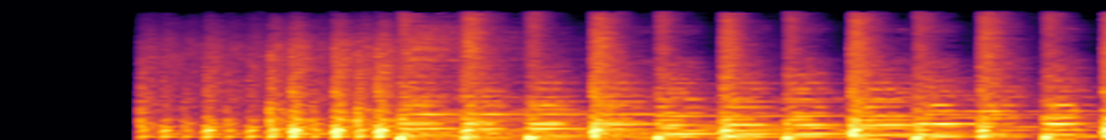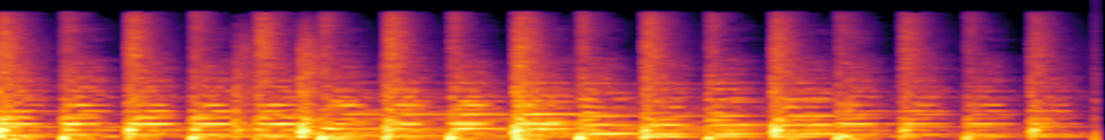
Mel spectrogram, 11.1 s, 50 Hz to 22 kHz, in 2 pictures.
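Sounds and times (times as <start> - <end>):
snare drum roll: 0.8 - 11.0
upbeat music track: 1.4 - 11.0.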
